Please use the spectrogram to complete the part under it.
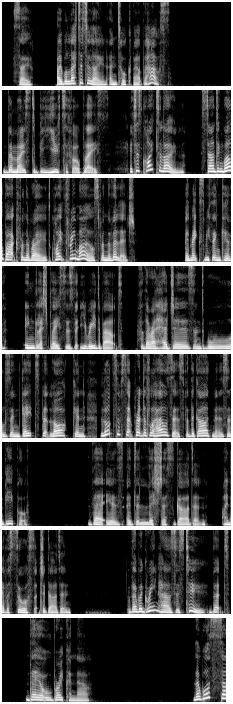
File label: narration; the yellow wallpaper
